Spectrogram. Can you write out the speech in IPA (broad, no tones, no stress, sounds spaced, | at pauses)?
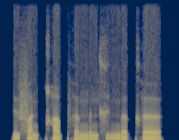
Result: y f a ŋ qʰ ə pʰ œ ŋ œ n x y ŋ œ kʰ œ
